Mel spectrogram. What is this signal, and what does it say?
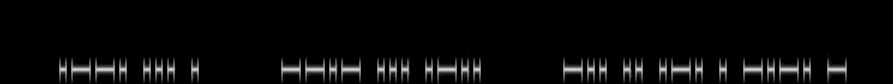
Morse code, heard as a keyed tone, about 20 wpm, 700 Hz. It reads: PSE QSL DIRECT
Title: Common QSO Phrases - 2x Word-Spacing - 20wpm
